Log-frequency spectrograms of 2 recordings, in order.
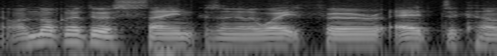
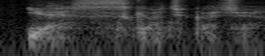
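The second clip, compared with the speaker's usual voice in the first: whisper; 8 dB quieter than usual. Real, not acted. Acknowledging chat.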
